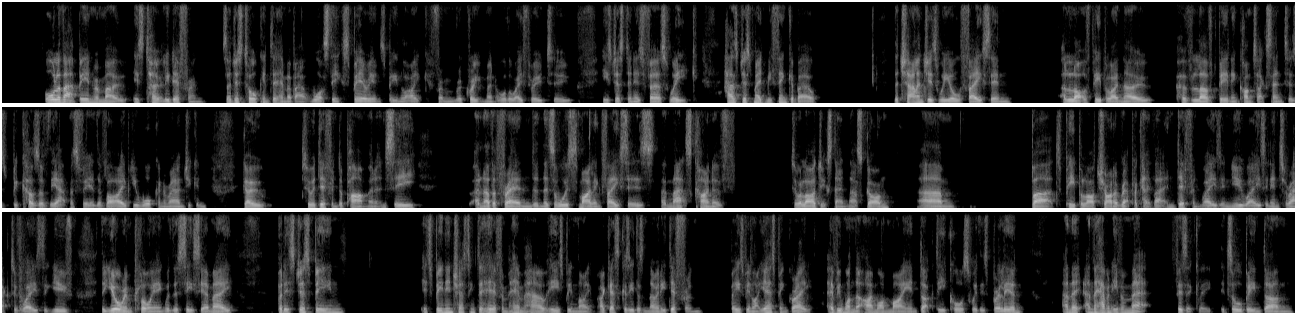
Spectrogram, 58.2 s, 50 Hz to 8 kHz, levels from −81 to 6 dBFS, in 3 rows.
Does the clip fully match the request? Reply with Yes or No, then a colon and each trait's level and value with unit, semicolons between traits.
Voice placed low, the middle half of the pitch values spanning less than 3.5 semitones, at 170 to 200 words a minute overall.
Yes: low, 110 Hz; average, 3.0 semitones; average, 175 wpm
